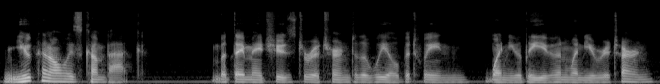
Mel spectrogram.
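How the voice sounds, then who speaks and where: Man voicing a calm, deadpan caretaker guide in a tabletop game, low and bright. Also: moderate pace. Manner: calm, matter-of-fact, unbothered by sarcasm. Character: calm male caretaker of a paradise, former teacher.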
